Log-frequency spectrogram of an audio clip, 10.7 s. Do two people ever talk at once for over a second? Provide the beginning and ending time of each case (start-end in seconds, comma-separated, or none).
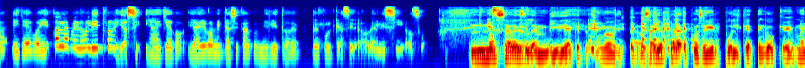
none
